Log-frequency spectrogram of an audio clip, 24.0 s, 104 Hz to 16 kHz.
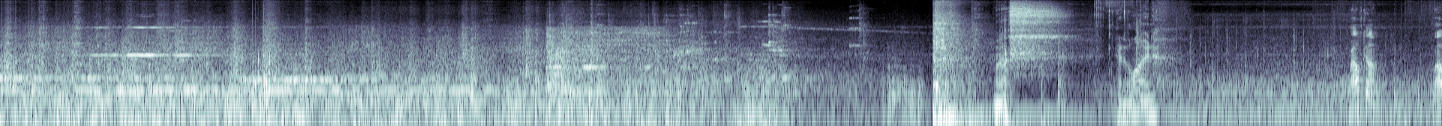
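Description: Steady rumble and clatter of a train ride in the video game Half-Life 2 on Android, with rolling mechanical noise and a sharper metallic burst later; voices talk over it at points.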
